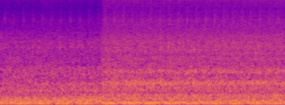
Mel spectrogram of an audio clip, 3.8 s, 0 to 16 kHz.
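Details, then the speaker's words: 1941 Cadillac Series 60 Special Fleetwood, 346 cubic inch flathead V8: smooth, even low idle rumble with a steady beat and no knocks or ticks; engine idles cleanly and quietly. "That's how quiet that runs."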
